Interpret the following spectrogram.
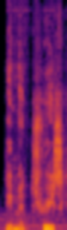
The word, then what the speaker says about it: Dimitrescu: Dimitrescu is how you pronounce that.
